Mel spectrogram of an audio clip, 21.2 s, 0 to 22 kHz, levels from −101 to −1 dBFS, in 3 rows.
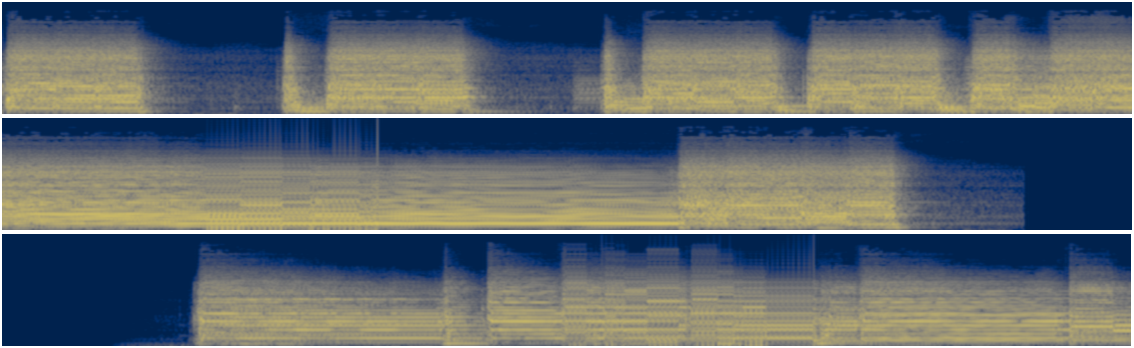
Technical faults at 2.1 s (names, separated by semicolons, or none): none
